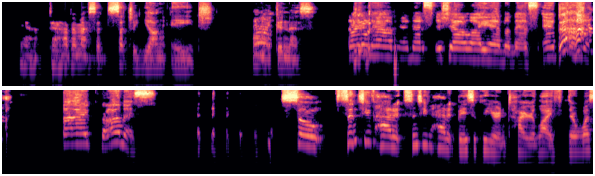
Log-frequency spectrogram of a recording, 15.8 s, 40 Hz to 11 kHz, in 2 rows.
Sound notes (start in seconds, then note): 7.4 holler's out laughing; 10.6 laughing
